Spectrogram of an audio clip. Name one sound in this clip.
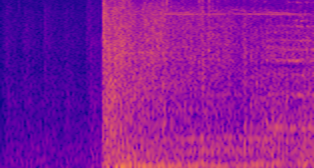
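An explosion bursts against a tower.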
